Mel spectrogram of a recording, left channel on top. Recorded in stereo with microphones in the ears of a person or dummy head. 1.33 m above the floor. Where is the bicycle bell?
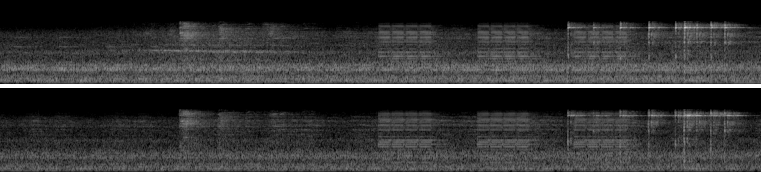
40° right (ahead or behind), 3.5 m.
